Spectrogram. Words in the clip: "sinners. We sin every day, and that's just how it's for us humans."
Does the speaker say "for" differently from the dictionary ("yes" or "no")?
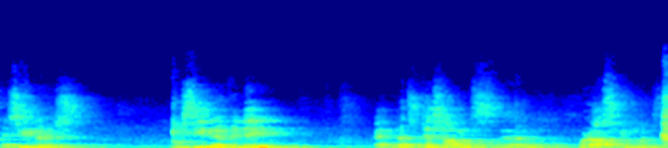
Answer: yes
